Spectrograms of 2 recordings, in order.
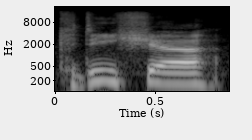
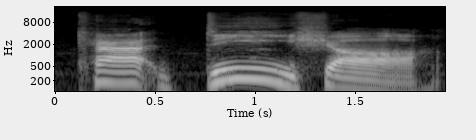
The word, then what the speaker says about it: Kadesha: else we've got uh kadesha uh says this was amazing thanks so much for the record my name is oh hang on cat d shah so i was saying it wrong right anyway um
